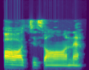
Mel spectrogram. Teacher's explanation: Baxın birinci A uzanacaq və ikinci A uzanacaq. İki dənə Alar uzanacaq acizanə.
